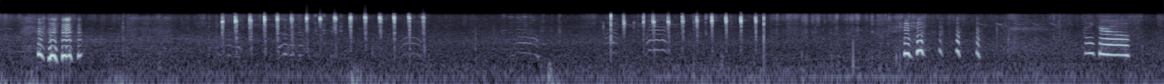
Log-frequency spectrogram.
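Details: Six-week-old Saanen/Alpine cross goat kids and a one-week-old Alpine kid bleating; wavering, quavering bleats come in bursts, mixed with rapid clicking and a person calling to them.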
